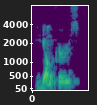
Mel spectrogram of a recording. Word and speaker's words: Junkers: uh the term up there that looks like junkers is pronounced junkers and and what that term means or represents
